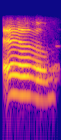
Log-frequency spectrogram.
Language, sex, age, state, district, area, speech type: Bodo, female, 45-60, Assam, Chirang, rural, conversation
